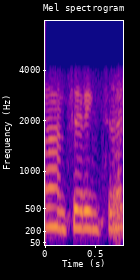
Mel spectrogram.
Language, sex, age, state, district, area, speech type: Tamil, female, 18-30, Tamil Nadu, Dharmapuri, rural, conversation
